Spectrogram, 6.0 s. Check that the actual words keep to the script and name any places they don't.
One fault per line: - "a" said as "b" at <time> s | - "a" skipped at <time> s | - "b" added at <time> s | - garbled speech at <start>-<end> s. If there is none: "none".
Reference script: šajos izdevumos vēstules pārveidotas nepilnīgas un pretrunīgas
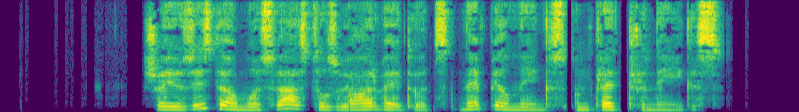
none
